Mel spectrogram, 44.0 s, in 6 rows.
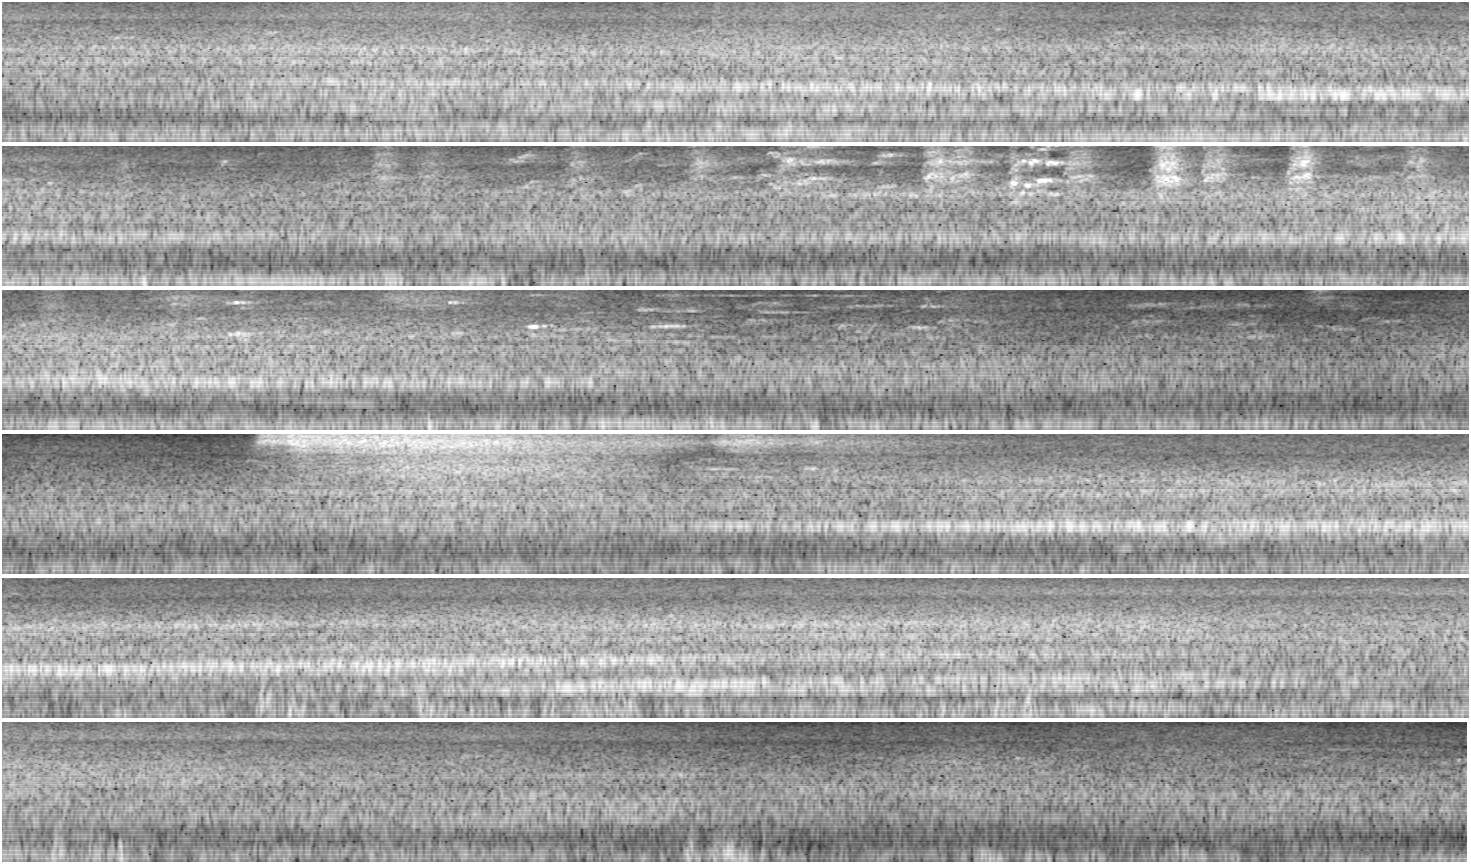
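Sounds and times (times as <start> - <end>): electric trains rumbling past: 0.0 - 44.0
sudden hiss: 23.3 - 26.5.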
